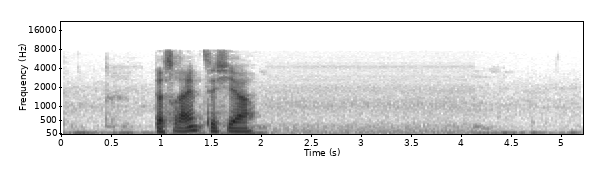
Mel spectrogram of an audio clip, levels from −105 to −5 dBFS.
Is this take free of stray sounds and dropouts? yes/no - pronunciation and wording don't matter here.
yes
